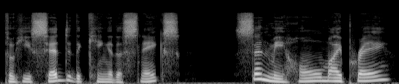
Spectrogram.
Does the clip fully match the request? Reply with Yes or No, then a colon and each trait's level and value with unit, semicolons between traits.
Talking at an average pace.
No: fast, 210 wpm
